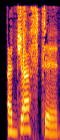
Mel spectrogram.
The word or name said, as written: adjusted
